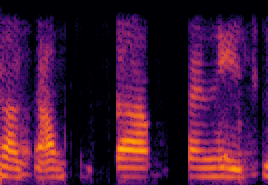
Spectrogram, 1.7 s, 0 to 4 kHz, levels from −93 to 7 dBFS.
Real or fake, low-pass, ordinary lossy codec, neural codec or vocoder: fake; 3.6 kHz; none; codec, 16 kHz, 4 kbps, X-Codec, HuBERT features, trained on balanced general audio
